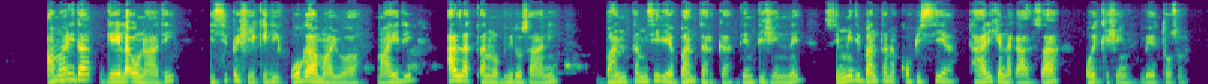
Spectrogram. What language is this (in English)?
Wolaytta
